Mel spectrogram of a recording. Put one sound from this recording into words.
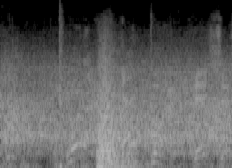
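A heavy body slams onto a wrestling mat with a loud thud.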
